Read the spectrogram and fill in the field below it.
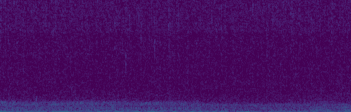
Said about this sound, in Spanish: Afuera, el viento había terminado, se había nublado y una fina lluvia mojaba la tierra.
